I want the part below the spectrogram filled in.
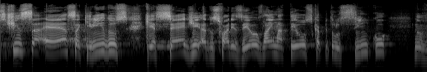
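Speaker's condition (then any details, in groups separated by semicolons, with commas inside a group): No condition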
